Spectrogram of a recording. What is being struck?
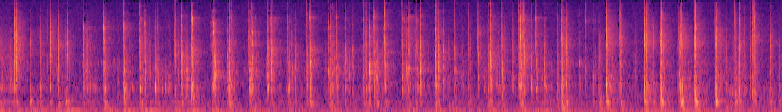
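Plastic computer keyboard.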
